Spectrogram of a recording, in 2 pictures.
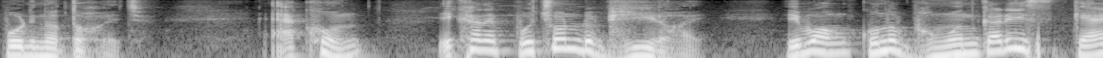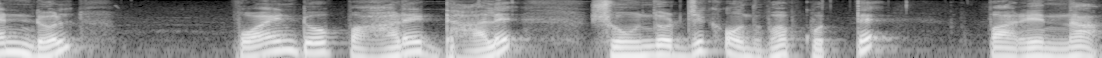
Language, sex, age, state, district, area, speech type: Bengali, male, 30-45, West Bengal, South 24 Parganas, rural, spontaneous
